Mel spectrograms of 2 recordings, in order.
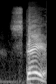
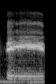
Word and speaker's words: Stea: Stea, right? You got it, Rich. Not too many people pronounce the last name properly or correctly, but you get used to it after all these years.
